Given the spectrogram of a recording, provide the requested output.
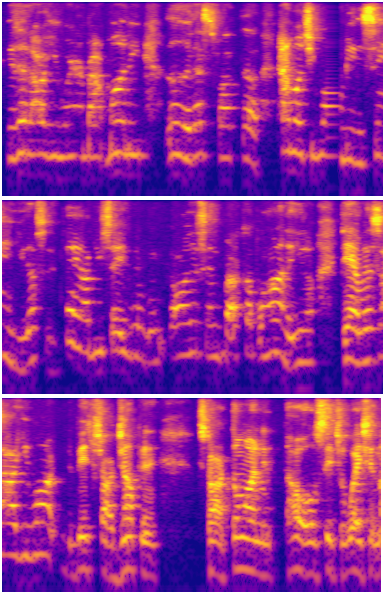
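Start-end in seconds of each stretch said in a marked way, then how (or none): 0.0-8.3 put-on high, hurt girlfriend complaining; mocking girlfriend voice. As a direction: whine like she's offended about money.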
